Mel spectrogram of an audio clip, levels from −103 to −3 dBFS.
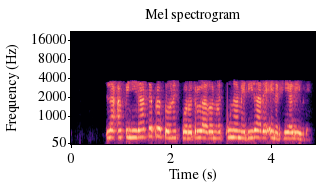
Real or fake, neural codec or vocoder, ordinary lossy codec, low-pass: fake; vocoder, 44.1 kHz, 128 mel bands, Pupu-Vocoder; MP3, 24 kbps; 3.6 kHz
